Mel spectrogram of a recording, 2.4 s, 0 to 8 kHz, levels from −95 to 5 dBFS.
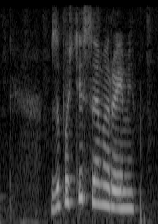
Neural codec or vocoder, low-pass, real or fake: none; 7.2 kHz; real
